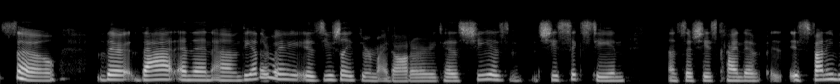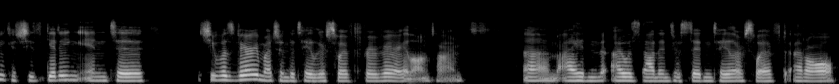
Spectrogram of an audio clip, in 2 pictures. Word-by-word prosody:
so 220 - +3 0.4
there 215 -1 +4
that 220 +2 +5
and 205 -1 +2
then, 200 0 +1
um, 190 -2 -2
the 220 +2 +1
other 160 -9 0
way 230 -3 0
is 195 0 0
usually 210 -1 0
through 185 -3 -7
my 165 - -7
daughter 155 +1 -2
because 165 0 -2
she 220 +2 -1
is 210 -2 +1
v 175 -2 -16 0.2
she's 200 -3 0
16, 175 -6 -3 0.4
and 175 0 -5
so 180 - -1
she's 175 0 -1
kind 175 -1 0
of 170 0 -2
i - - -10
it's 210 -1 +1
funny 220 +2 +3
because 220 -5 -4
she's 180 -2 -2
getting 205 +2 +1
into 175 -1 +2 0.6
she 215 - -1
was 200 -1 +2
very 220 +3 +6
much 185 -4 -2
into 165 -1 -2
Taylor 165 -1 0
Swift 160 -1 -1
for 165 -1 -1
a - - -4
very 165 -2 +1
long 90 - -4
time, - - -10 0.6
um, 90 +1 -1
I 175 0 +3
had 175 -1 +2
n 170 +1 -3
I 175 - +1
was 175 -1 +2
not 165 0 0
interested 165 0 -2
in 165 - -3
Taylor 160 +1 0
Swift 160 -1 -1
at 165 -1 -3
all, 155 0 +3
180 Hz, 205 wpm, -24 LUFS, 165-205 Hz, 0.6 s, very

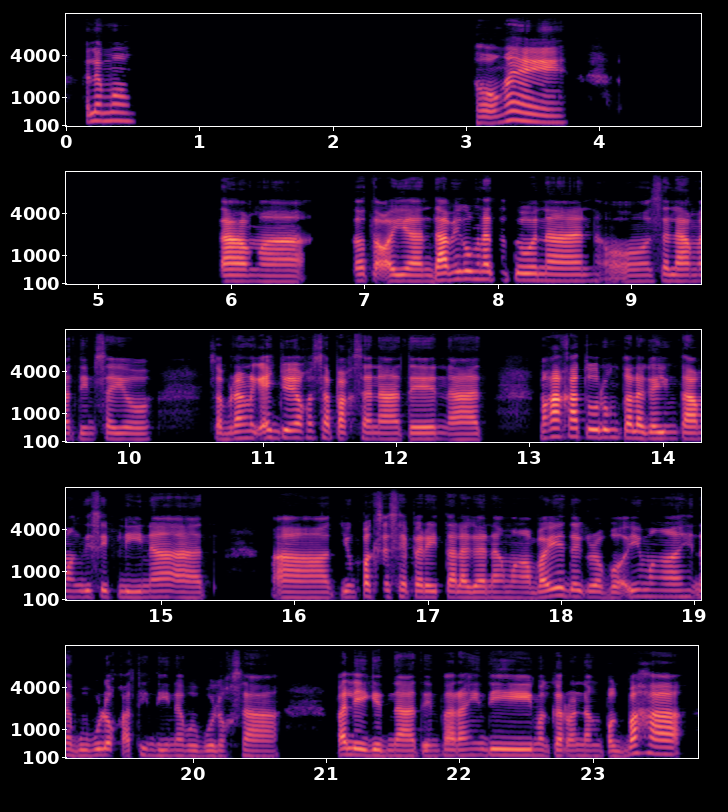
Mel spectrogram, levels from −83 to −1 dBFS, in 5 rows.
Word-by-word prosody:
Alam 260 +1 -3
mo 265 -1 -3 2.6
Oo, 190 0 -3
nga 275 +2 +3
eh. 220 -4 +6 2.2
Tama, 185 -1 +4 0.4
totoo 205 - 0
'yan, 190 -1 +2
dami 225 +4 +6
kong 255 -1 -2
natutunan, 210 -4 +1
oo, 185 +1 -8
salamat 190 -1 -1
din 185 0 -9
sa'yo. 185 -1 -4 0.5
Sobrang 205 +3 +1
nag-enjoy 230 0 +5
ako 230 - -7
sa 225 - 0
paksa 200 -1 -1
natin, 190 0 0
at 180 +1 0 0.4
makakatulong 250 -1 +5
talaga 215 -4 +2
'yong 205 0 -4
tamang 195 -1 +4
disiplina 185 -2 -3
at, - - -40 0.5
at 175 -1 -1
'yong 185 - -8
pag-se-separate 200 -2 -2
talaga 180 -1 -1
ng 175 0 -4
mga 175 -1 -6
biodegradable- 185 -4 -2
'yong 210 0 -7
mga 200 -1 -6 0.3
nabubulok 185 +2 -5
at - - -6
hindi 175 -2 -10
nabubulok 165 -1 -9
sa, 165 -2 -2 0.5
paligid 185 -3 +2
natin. 170 0 -2
Para 180 - +1
hindi 185 0 +2
magkaroon 175 -1 -4
ng 165 0 -7
pagbaha, 220 +7 +3
190 Hz, 125 wpm, -25 LUFS, 180-205 Hz, 2.6 s, eh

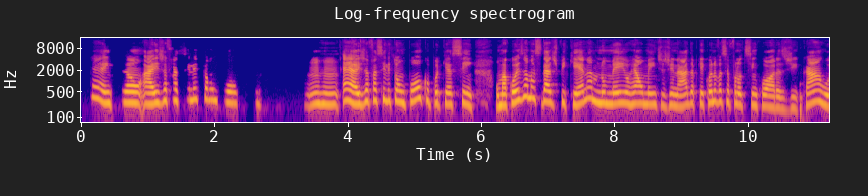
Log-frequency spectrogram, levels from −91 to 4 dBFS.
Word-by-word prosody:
É, 330 -7 +1
então 250 0 +3
aí 235 +2 +5
já 285 +4 -2
facilitou 295 +2 -4
um 290 - -2
pouco. 250 -4 -3 0.9
Uhum. 225 +1 -2
É, 285 0 +5
aí 230 -3 +7
já 275 +4 -1
facilitou 280 -1 -2
um 255 - +1
pouco 290 +4 0
porque, 245 -1 -3
assim, 230 -1 -2 0.3
uma 215 +2 +4
coisa 275 - +4
é - - +3
uma 345 -2 +2
cidade 265 -5 +2
pequena 245 +5 -1
no 255 -5 +1
meio 240 +1 +1
realmente 230 -2 -2
de 220 +2 -4
nada, 210 +4 -1
porque 235 0 -4
quando 255 +4 0
você 270 0 -5
falou 235 -2 -2
de 215 - -17
5 210 -2 -4
horas 185 -4 -1
de 175 +2 -10
carro, 230 +4 +1
245 Hz, 190 wpm, -19 LUFS, 225-275 Hz, 0.9 s, aí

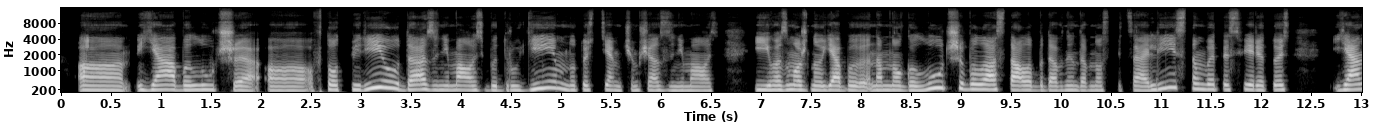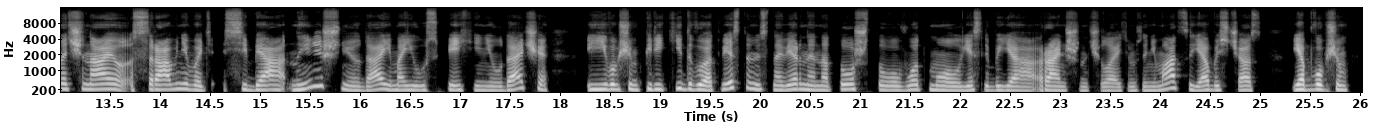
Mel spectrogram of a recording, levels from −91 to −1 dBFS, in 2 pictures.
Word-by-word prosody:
а, 180 -2 +3
я 195 +2 +3
бы 185 - -2
лучше, 185 -2 +1
а, 165 -1 -1
в - - -17
тот 195 -2 0
период, 245 +3 +3
да, 205 +2 +3
занималась 185 -2 -1
бы 180 +1 -2
другим. 205 - 0
Ну, 190 - -2
то - - -8
есть 190 - -3
тем, 185 -4 -2
чем 175 +1 -7
щас 175 0 -3
занималась, 165 -1 -3 0.4
и, 190 -1 +2
возможно, 190 -1 +1
я 180 0 +3
бы 170 -2 0
намного 180 -1 0
лучше 245 +8 +2
была. 210 -1 +4
Стала 185 -3 +2
бы 175 +1 -8
давным-давно 175 0 -3
специалистом 210 - -1
в - - -1
этой 205 -1 -1
сфере. 195 -2 -1
То 195 - -3
есть, 195 0 -2 0.4
я 205 +3 +5
начинаю 220 -1 +3
сравнивать 205 -1 +1
себя 195 0 +1
нынешнюю, 210 - -1
да, 175 +6 +1
и 205 - 0
мои 185 0 -1
успехи 185 +1 -3
и 180 - -4
неудачи. 185 +6 0 0.4
И, 210 +1 +2
в - - -1
общем, 210 -1 0
перекидываю 215 0 +1
ответственность, 230 +2 -1
наверное, 195 +1 0
на 180 -1 -1
то, 215 +1 +2
что 180 -4 -3
вот, 195 +4 -2
мол, 180 -4 0
если 175 +1 -3
бы 175 - -4
я 170 -3 0
раньше 175 -2 +1
начала 160 0 -5
этим 160 +1 -8
заниматься, 195 +10 -1
я 180 +2 +2
бы 185 - -2
сейчас 180 0 -2 0.3
я 210 +1 +7
бы, 190 - -8
в - - +3
общем 195 -2 +1
190 Hz, 165 wpm, -23 LUFS, 175-210 Hz, 0.4 s, я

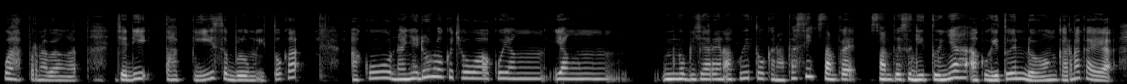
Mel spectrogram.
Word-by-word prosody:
Wah 245 -3 -1
pernah 210 -4 -4
banget. 190 -1 -5 0.3
Jadi 215 +4 +1 0.2
tapi 215 +3 -4
sebelum 200 -7 0
itu 195 +7 -7
Kak, 315 +5 -3 0.5
aku 280 +7 -2
nanya 240 +3 +4
dulu 350 +5 +2
ke 325 - -4
cowok 285 -1 -1
aku 280 - -3
yang 265 -1 -3
yang 255 0 +2 0.9
ngebicarain 240 0 +3
aku 270 +4 -2
itu, 275 - -4
"Kenapa 220 +4 -2
sih 370 -1 0
sampai 230 -6 +2
sampai 230 +3 +2
segitunya?" 225 +7 +4
Aku 205 0 +2
gituin, 255 +6 +3
dong. 195 0 +2
Karena 215 +7 -1
kayak 205 - +1
240 Hz, 155 wpm, -24 LUFS, 210-270 Hz, 0.9 s, nanya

